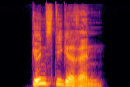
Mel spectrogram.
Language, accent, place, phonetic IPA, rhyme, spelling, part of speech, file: German, Germany, Berlin, [ˈɡʏnstɪɡəʁən], -ʏnstɪɡəʁən, günstigeren, adjective, De-günstigeren.ogg
- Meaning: inflection of günstig: 1. strong genitive masculine/neuter singular comparative degree 2. weak/mixed genitive/dative all-gender singular comparative degree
